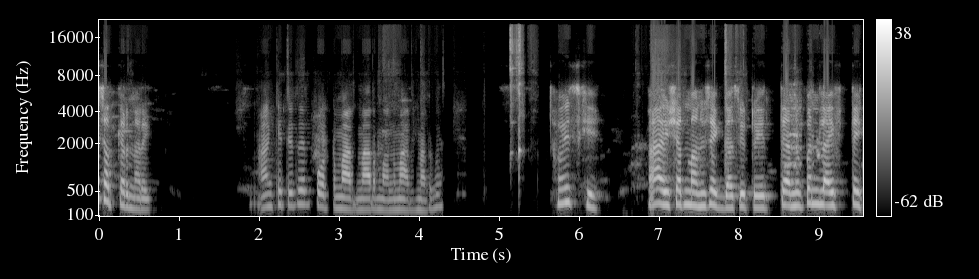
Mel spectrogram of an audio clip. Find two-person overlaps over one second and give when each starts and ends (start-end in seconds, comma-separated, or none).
none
